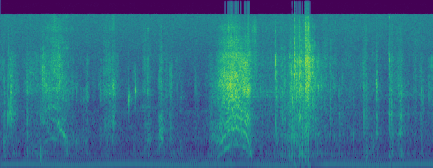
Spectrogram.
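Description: A handbag is unzipped and opened: light rustling and handling give way to two loud rasping zipper pulls in quick succession, then softer fumbling, over a steady low hum.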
